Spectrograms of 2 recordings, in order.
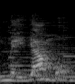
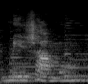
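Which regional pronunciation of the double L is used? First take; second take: American-taught; southern Argentine. First: The double L has the American-taught sound. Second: The double L is said like a 'y'. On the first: This is how it is taught in America. "when I learned Spanish here in America, they teach you" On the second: This is how it is said further south in Argentina. "in a couple hours lower of Argentina, they say, ya"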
